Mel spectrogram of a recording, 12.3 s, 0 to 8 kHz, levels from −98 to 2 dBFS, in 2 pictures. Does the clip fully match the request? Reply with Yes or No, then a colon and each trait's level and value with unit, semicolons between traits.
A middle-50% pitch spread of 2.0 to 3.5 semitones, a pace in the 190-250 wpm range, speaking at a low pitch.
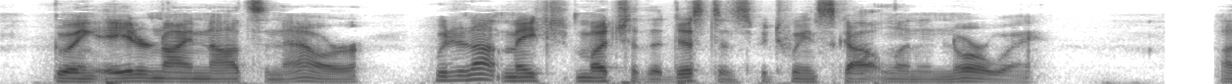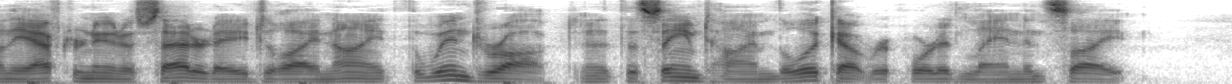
Yes: average, 3.1 semitones; average, 195 wpm; low, 100 Hz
